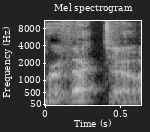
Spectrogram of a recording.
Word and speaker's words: Bravecto: Oh, Bravecto. I was trying to say brave and then CTO.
